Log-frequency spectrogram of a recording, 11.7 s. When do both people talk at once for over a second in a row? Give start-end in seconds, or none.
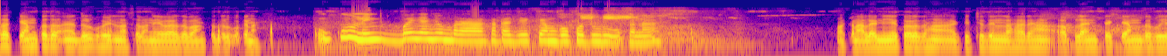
none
